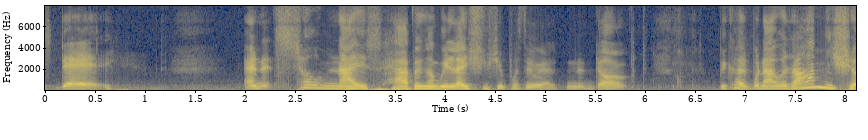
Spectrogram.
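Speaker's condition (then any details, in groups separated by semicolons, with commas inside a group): Dystonia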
